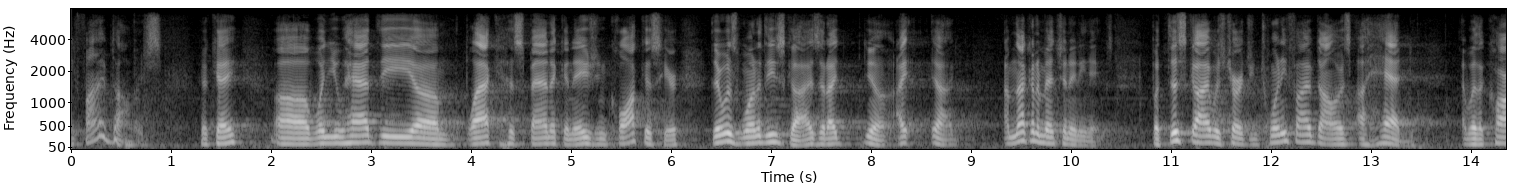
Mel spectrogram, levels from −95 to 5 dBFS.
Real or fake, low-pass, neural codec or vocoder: real; 7.2 kHz; none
